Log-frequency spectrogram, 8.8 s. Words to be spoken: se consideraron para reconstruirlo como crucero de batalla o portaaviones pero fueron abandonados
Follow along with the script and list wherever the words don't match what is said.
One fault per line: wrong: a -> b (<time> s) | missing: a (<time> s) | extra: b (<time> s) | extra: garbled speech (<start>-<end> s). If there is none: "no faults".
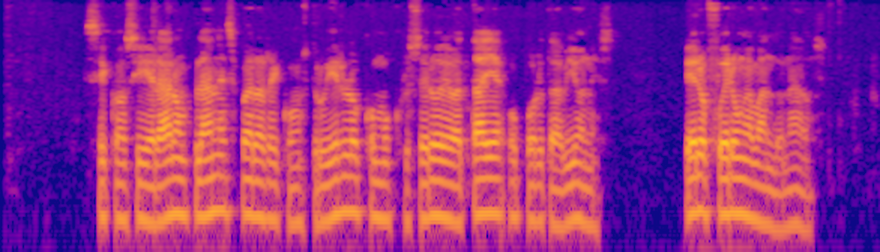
extra: planes (1.9 s)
